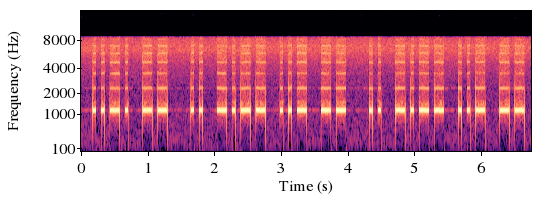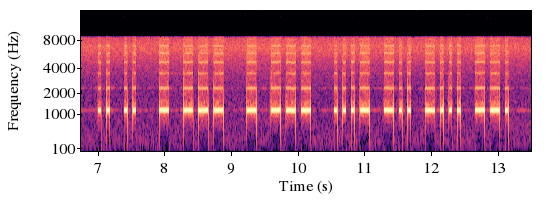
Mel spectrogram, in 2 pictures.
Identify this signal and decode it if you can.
Morse code, heard as a keyed tone, about 18 wpm, 1160 Hz. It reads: FM IYUM IYUM II TO TO VDBG
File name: mrx / mrx081 20wpm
